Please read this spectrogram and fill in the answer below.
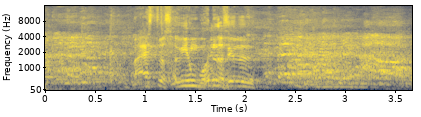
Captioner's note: laughter; speaking in foreign language; laughter intensifies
